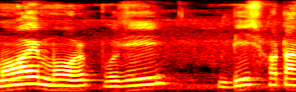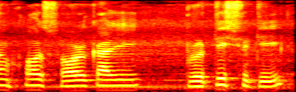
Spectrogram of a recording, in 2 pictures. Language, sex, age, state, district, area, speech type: Assamese, male, 60+, Assam, Majuli, rural, read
